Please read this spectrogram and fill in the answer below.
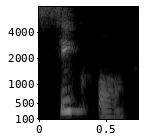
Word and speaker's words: SQL: so it's got itself I've always said SQL and then everything for many years that people pronounce that sequel and some trying to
